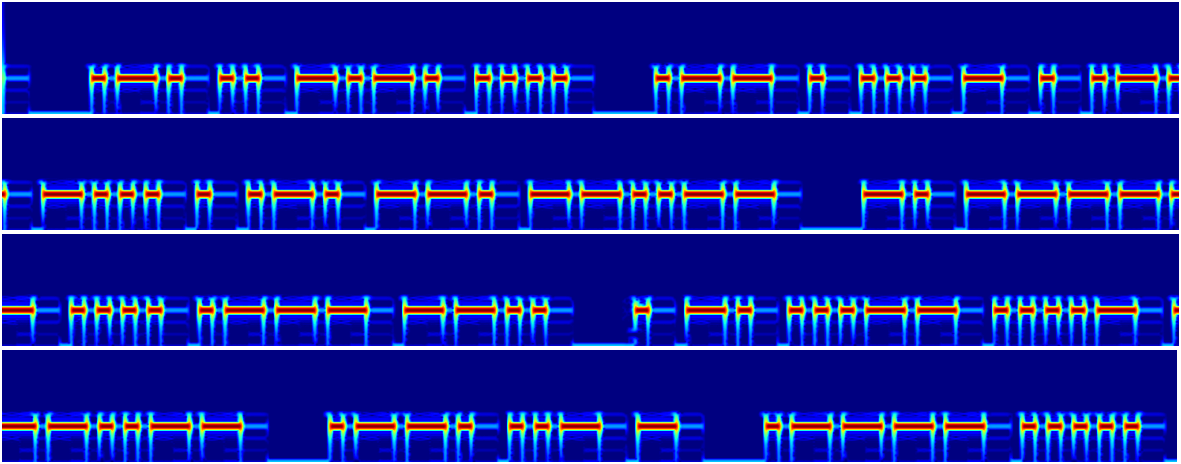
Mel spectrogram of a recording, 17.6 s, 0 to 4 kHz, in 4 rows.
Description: Morse code, heard as a keyed tone, about 25 wpm, 750 Hz. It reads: RICH WESTERBERG, N0HJZ EN34, PUT 15
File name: Morse / 25WPM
